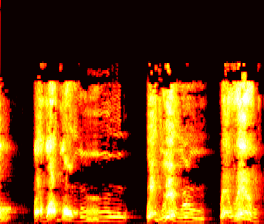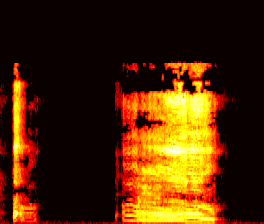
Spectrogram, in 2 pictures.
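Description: French bulldog puppy howling: four short howls in the first four seconds, then, after a pause, one longer howl that falls in pitch.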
